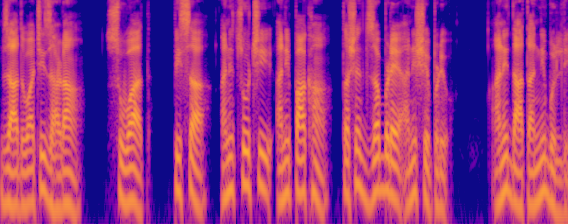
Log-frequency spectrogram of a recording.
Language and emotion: Goan Konkani, neutral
